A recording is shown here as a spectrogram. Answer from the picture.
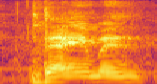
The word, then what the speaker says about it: Damon: Out of all the Wayans, I like Damien the best. – Damon. – Yeah, I love him the best. – How do you mispronounce so many words, Mike?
